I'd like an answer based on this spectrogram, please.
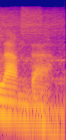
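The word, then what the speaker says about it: lambda: Allí se ve claramente la letra l que en griego se pronuncia Landa la razón es simple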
